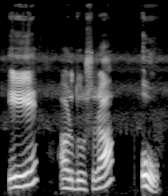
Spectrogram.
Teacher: ऐसे स्वर होते हैं जिनके उच्चारण करते समय आपका जो मुख होता है वो हल्का सा ज्यादा खुलेगा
